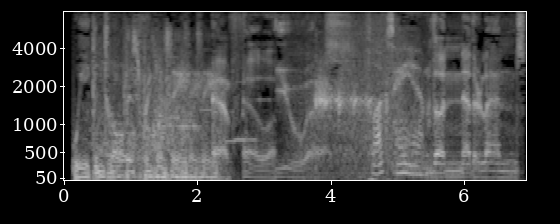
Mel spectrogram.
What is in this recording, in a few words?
Jingle; Flux Fm; Audio Fragmenten; Arkan Radio 2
